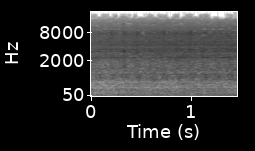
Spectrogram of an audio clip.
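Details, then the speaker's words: 2007 Jeep Wrangler 3.8L, about 300,000 miles, after rocker arm shaft and valve cover gasket replacement for a random tick: initial startup clatter from oil-empty shafts gone, now an even, steady idle without tick; normal idle. "But it's sounding good, running good."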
